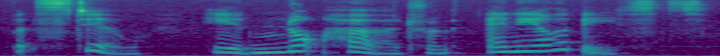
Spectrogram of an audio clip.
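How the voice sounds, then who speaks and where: Slow, higher-voiced woman reading a bedtime story. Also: animated, low-quality recording. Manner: slow, deliberate, dramatic emphasis with hushed, breathy dips. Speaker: storyteller reading a children's picture book. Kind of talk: expressive read-aloud bedtime story narration.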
